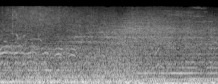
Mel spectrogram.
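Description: A horse whinnying near the start, over background film music.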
